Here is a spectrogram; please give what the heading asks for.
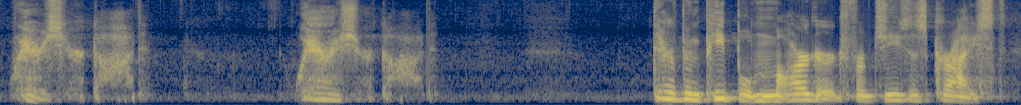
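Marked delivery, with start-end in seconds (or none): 0.1-3.0 hushed mocking question; whispered taunt. Mockers taunting the psalmist in a whisper. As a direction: let the taunt creep in.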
